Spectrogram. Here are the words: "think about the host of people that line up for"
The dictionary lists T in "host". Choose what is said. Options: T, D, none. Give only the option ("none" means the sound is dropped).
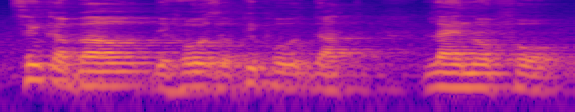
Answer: none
